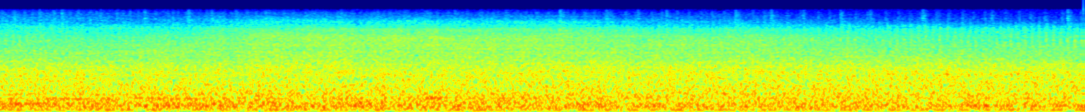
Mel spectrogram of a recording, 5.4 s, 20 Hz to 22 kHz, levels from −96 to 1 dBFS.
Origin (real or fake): fake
